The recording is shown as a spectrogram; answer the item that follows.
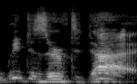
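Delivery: rough, deliberately gravelly gravel-throated delivery. Retelling lines delivered on a film set: gravelly Michael Madsen voice. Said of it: "best Michael Madsen impersonation".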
